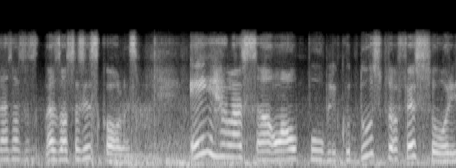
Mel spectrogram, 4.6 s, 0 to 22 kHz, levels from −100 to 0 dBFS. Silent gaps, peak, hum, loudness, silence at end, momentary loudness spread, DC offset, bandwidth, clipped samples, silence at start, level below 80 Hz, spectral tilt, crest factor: none; -4 dBFS; none; -18 LUFS; 0 s; 8 LU; under 0.1%; 10 kHz; under 0.1%; 0 s; -42 dBFS; -4.5 dB/octave; 14 dB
